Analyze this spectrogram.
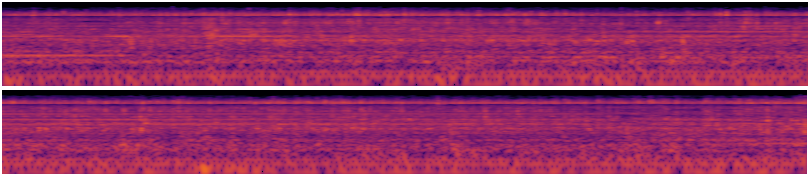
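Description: Tap water pouring in a steady stream into a metal bucket, splashing and drumming as the bucket fills.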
